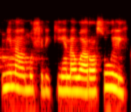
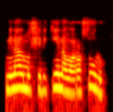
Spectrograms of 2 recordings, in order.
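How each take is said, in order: First: The last word ends with an 'i' vowel. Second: The last word ends with a 'u' vowel. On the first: God disowns the idolaters and the Messenger. The speaker calls it wrong. "Yang satu yang salah, yang wa rasulih" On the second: God and the Messenger disown the idolaters. The speaker calls it right. "Yang seharusnya"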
